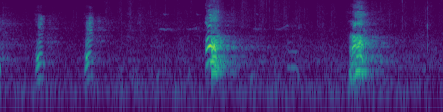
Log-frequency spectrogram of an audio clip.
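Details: Female German Shepherd playing football, running a route and catching a pass; four short, sharp bark-like bursts, two small ones then two louder ones about a second apart, over a quiet background.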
